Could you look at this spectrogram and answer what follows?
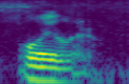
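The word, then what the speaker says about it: Euler: So he's one of the big guys, Oiler. What I I've known to put a question, you know, how do you pronounce this name out of respect for and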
